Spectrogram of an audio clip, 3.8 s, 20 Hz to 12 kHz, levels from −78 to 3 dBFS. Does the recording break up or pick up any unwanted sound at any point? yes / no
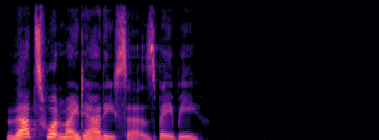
no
